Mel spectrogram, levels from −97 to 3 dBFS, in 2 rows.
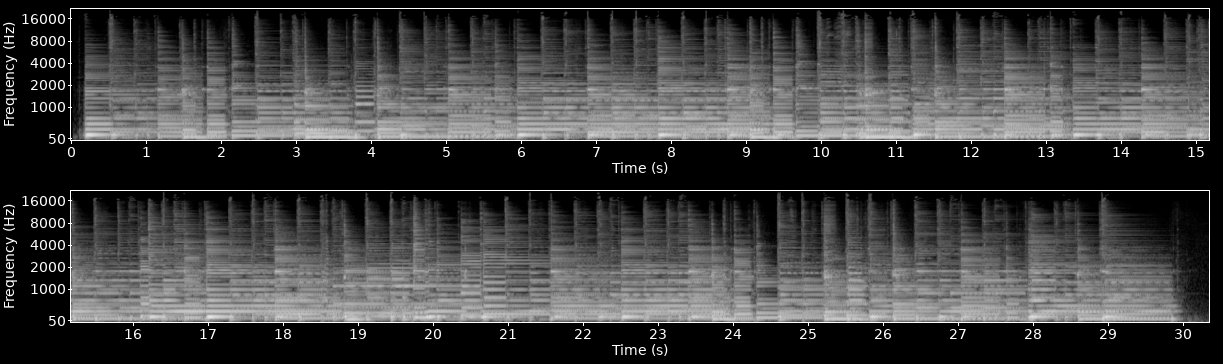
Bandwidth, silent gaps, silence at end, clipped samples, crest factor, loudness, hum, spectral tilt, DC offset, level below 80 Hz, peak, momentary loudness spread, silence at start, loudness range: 14 kHz; none; 0.4 s; under 0.1%; 18 dB; -21 LUFS; none; -7.5 dB/octave; under 0.1%; -46 dBFS; -2 dBFS; 8 LU; 0.15 s; 3 LU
